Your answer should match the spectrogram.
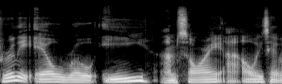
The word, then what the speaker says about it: El Roi: is Elroy and I'm saying it it's really L row e I'm sorry I always have a tendency to say Roy but it's really l rho e the way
